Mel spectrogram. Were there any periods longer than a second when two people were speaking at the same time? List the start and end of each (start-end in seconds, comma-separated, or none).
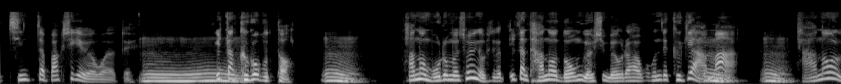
none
